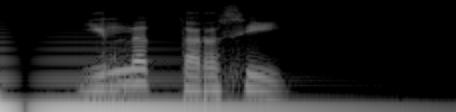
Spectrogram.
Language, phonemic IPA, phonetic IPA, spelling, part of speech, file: Tamil, /ɪllɐt̪ːɐɾɐtʃiː/, [ɪllɐt̪ːɐɾɐsiː], இல்லத்தரசி, noun, Ta-இல்லத்தரசி.ogg
- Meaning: wife (as the mistress of one's house); housewife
